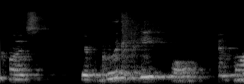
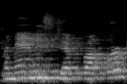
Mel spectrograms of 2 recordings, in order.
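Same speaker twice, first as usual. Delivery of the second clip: louder, projected introduction; raised voice, repeating on request; speaking up; 3 semitones higher, 7 dB louder than usual. Real, not acted. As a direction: speak up so the room hears. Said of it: "Speak up, please".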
